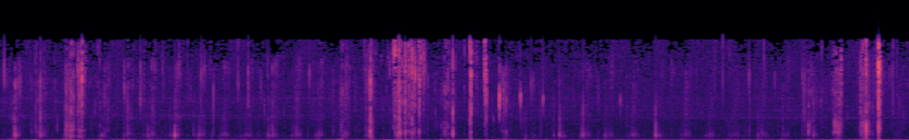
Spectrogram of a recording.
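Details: Pet rabbit named Huchu eating a carrot songpyeon made for Chuseok; rapid crunchy bites and chewing in quick irregular clicks, several sharp louder crunches, low thumping underneath.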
